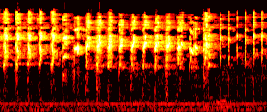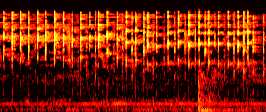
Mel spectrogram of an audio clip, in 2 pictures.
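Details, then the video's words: White-rumped shama master song with full tembakan: two seconds of loud ringing fast whistles, then a lighter high rapid rattle continuing to the end, one soft low knock near the close, faint hum throughout. "Masteran murai batu ful tembakan kicau prestasi jernih mudah di tiru"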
